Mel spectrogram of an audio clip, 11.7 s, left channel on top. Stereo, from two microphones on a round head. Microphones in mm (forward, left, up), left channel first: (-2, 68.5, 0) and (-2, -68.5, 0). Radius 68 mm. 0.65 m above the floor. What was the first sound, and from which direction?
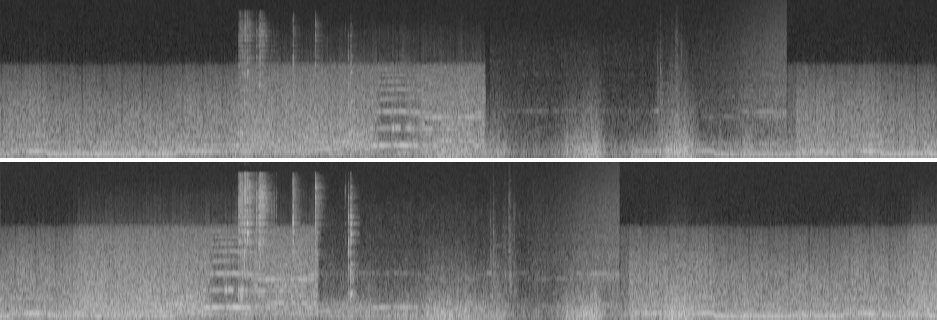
Crushing, 75° right (ahead or behind).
